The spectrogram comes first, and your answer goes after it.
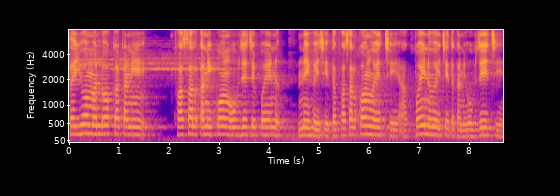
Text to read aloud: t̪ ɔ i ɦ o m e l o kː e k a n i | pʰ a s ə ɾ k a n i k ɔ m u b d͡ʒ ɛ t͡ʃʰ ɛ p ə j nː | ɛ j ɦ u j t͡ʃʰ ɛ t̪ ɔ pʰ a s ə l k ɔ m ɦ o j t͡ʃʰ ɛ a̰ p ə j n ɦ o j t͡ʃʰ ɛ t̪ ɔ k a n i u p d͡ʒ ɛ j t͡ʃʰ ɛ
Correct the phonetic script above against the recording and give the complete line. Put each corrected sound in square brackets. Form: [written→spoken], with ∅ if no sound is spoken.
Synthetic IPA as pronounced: t̪ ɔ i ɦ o m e l o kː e k a n i | pʰ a s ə [ɾ→l] k a n i k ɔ m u b d͡ʒ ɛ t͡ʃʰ ɛ p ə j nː | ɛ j ɦ [u→o] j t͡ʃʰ ɛ t̪ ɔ pʰ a s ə l k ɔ m ɦ o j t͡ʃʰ ɛ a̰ p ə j n ɦ o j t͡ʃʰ ɛ t̪ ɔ k a n i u [p→b] d͡ʒ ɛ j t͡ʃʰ ɛ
